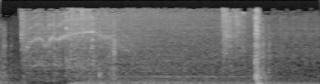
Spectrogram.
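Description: A van engine starts and idles with a low rumble.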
